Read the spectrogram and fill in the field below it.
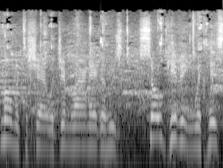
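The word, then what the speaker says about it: Larrañaga: pronounce it another way we'll stick with how coach L pronounces it it's Larranaga but he said his brother pronounces it Larranaga and his dad from the New York area pronounces it Lera Naga forget about at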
